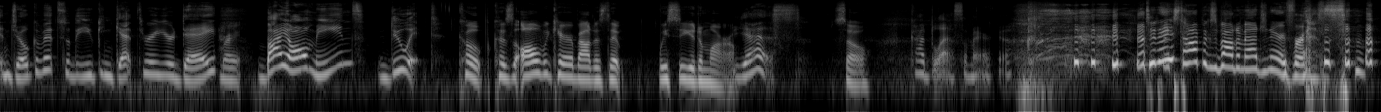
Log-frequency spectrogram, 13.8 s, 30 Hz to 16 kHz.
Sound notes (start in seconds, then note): 10.2 laughs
